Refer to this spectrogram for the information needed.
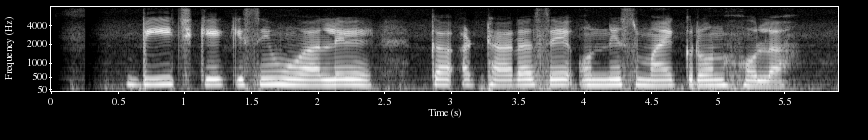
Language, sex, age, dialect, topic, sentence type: Bhojpuri, female, 25-30, Northern, agriculture, statement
